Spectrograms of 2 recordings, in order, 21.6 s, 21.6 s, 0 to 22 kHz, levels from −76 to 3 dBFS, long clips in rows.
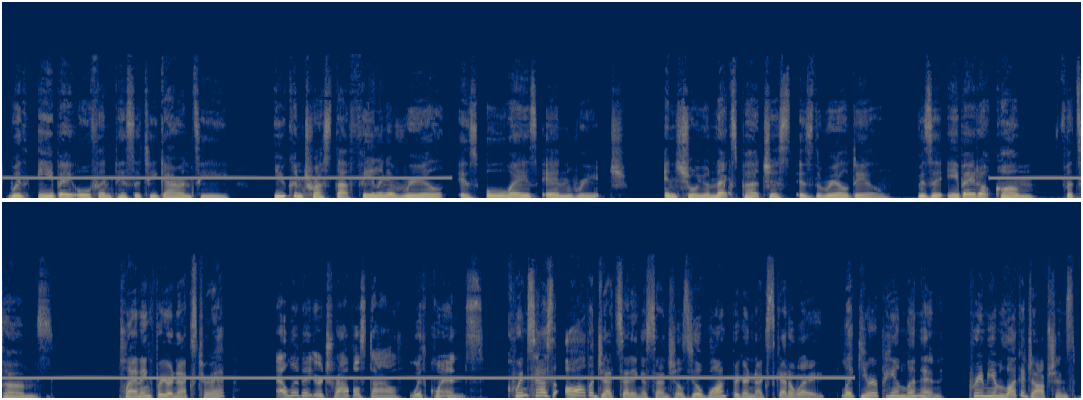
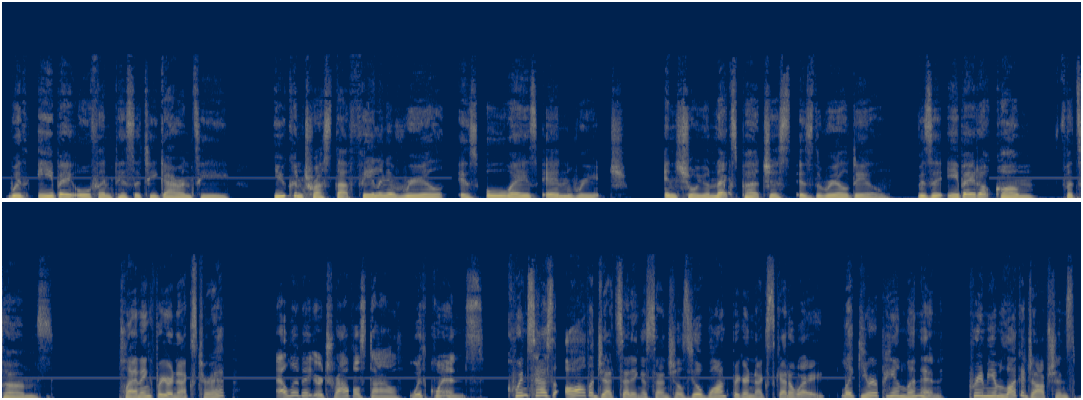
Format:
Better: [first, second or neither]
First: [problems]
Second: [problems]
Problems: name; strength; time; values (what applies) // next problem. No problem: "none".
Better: second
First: high-pitched whine; loud; until 4.5 s and from 10 to 19 s; 2.5 kHz, 6 dB below the speech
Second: high-pitched whine; faint; until 4.5 s and from 10 to 19 s; 2.5 kHz, 30 dB below the speech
